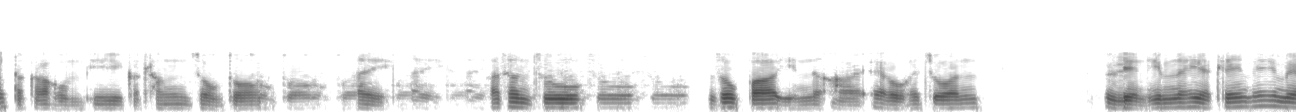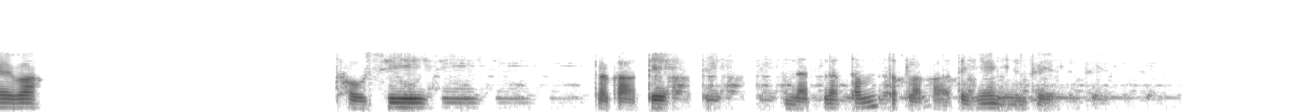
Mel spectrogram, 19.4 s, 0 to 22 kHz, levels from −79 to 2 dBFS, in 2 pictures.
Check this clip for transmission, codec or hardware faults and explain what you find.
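The clip shows three faults: iLBC codec damage throughout, feedback echo between two devices in two stretches, and three brief lost iLBC frames.

iLBC codec, whole clip: the sound is squeezed into a 250 Hz to 3.6 kHz line band, and each frame's excitation is coded independently at a low rate, which fits iLBC at about 13 kbps with 30 ms frames. The result is plainly rough, slightly synthetic speech with no bright top end.

Feedback echo between two devices, 1.72 to 5.18 s and 12.64 to 18.59 s: a second device in the same room replays this call, and the microphone recaptures it beyond its echo canceller's reach. Each syllable returns roughly every 400 ms, thinning and ringing, at most about 15 to 16 dB below the speech.

Lost iLBC frames, at 6.42 s, 8.40 s and 12.48 s: each gap spans about one 30 ms frame. The decoder fills the hole by repeating the last pitch cycle with added noise, heard as a brief buzzy, held vowel. 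Because frames stand alone, clean speech returns immediately afterwards.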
